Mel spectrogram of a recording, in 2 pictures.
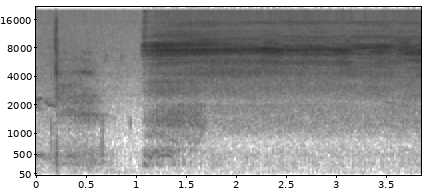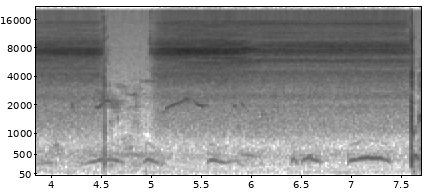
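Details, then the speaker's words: BMW 530d Touring rear air suspension compressor. Air blown through the release valve with no power applied makes a breathy, bursting hiss where the closed valve should block it. The release valve is sticking open, causing intermittent suspension deflation. "but we do hear escaping air and now when i connect it um it should try and sort of close well open and then close"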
